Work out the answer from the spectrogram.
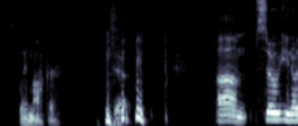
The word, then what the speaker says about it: Sleamaker: so that we know that s maker SLE maker okay see I would have butchered that one I would have butchered that one Slay Slay mocker yeah um so you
